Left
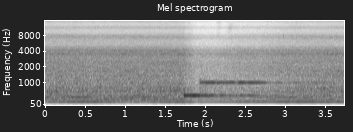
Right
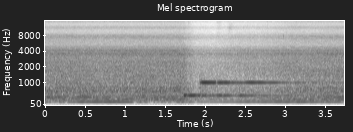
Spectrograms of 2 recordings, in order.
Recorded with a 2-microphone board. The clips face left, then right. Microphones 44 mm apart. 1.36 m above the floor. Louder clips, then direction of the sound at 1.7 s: Left 2 dB; 10° left (ahead or behind).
